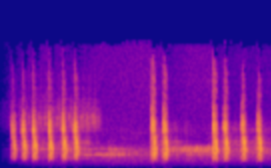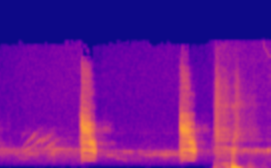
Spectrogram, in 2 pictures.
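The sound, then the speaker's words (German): Eurasian tree sparrow calls: many short, bright chirps delivered in quick clusters separated by brief pauses, with a few longer buzzy notes near the end, heard alone with no talking. “damit hören wir auch mal in den Feldsperling, in seinen kleinen Bruder rein.”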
